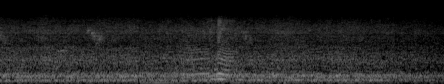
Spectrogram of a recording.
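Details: Honey bees humming on apple and pear blossom near the hive, natural sound; continuous buzzy drone with a single bee passing close near two seconds, its pitch sliding and a brief swell in loudness, then the steady hum resumes.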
